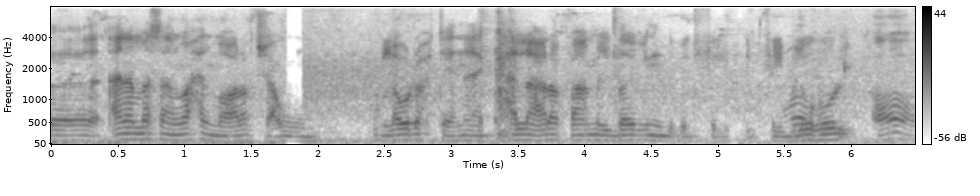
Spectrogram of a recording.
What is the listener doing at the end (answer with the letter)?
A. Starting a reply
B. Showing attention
A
